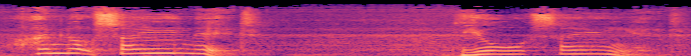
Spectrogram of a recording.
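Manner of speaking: high, slow and emphatic; pointed rebuttal. Retold or imitated. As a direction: hand the blame back, word by word. Therapist turns words back on client.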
